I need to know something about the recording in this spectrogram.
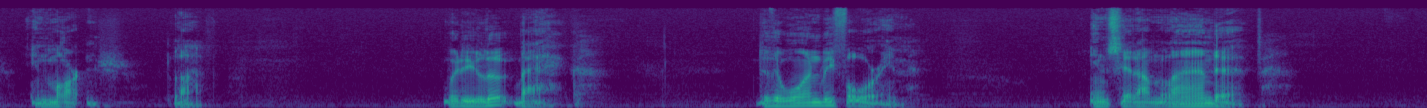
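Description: An older man preaches with animation into a microphone, in short bursts with pauses.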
